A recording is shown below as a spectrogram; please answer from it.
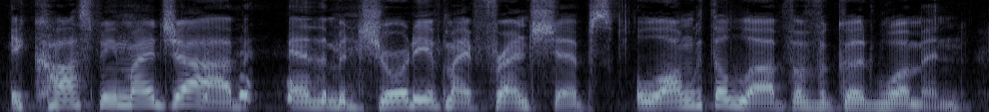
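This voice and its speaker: A man's voice: a little high, a little fast, no room sound. A man hosting a podcast, reading an online story aloud in a casual way with wry, jokey asides. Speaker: podcast host.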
